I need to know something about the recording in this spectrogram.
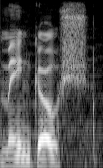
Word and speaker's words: main gauche: to pronounce this word uh gosh or gauche gauche okay the main gauche okay meaning lacking of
